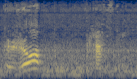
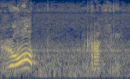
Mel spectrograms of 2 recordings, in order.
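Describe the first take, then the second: Both takes have the same delivery.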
